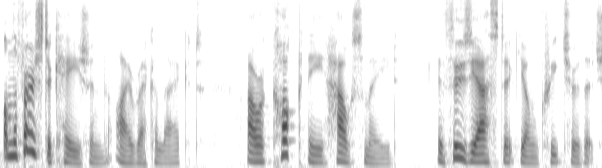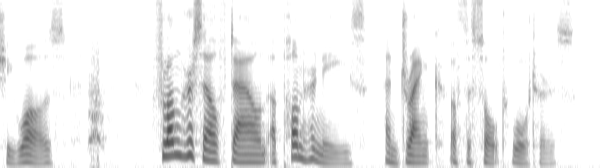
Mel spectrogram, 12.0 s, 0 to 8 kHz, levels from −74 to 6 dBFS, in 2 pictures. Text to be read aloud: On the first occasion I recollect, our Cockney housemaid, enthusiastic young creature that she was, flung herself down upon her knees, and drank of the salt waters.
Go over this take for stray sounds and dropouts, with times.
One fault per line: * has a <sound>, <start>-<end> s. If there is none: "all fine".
* has a bark, 6.9-7.2 s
